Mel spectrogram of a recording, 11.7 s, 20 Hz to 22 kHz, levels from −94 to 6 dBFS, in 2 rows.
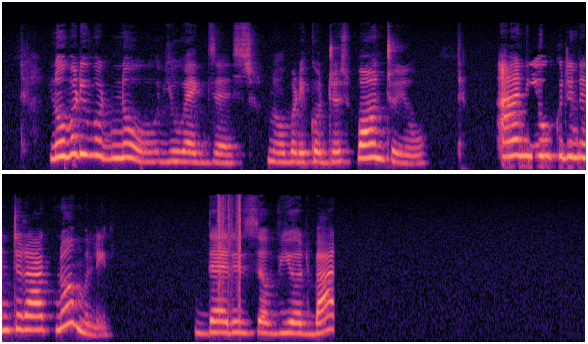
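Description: From 7.98 to 8.22 s, just before "a weird", cable scratch noise sits over the speech. It is a dense, ragged rustle, about 10 dB below the speech. A worn cable or connector was likely moved, making its contact resistance jump about rapidly.

At 9.16 s, after "a weird", the speech cuts out abruptly and never returns. This is an audio dropout to a faint residue. Only hiss remains, far below the speech level, until the end. The signal was likely lost upstream while the later stages stayed live.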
